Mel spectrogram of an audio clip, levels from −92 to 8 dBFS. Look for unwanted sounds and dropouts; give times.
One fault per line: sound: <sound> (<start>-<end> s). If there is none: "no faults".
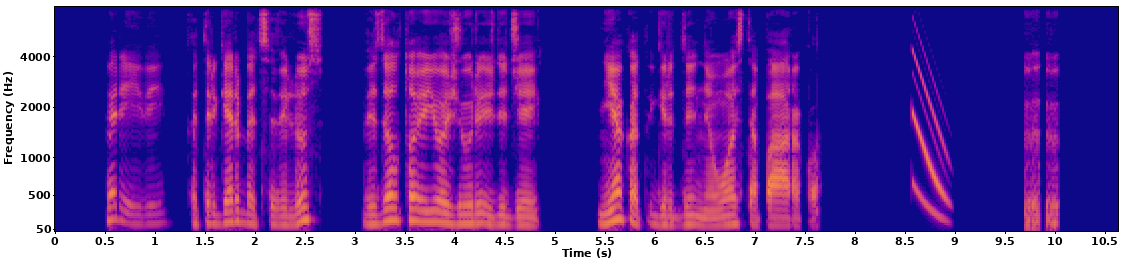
sound: chirp (8.6-9.0 s)
sound: laugh (9.7-10.0 s)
